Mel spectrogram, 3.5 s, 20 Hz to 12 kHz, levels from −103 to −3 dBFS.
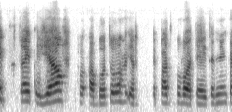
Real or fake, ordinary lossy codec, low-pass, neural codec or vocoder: fake; Opus, 16 kbps; 10.8 kHz; vocoder, 44.1 kHz, 128 mel bands, Pupu-Vocoder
